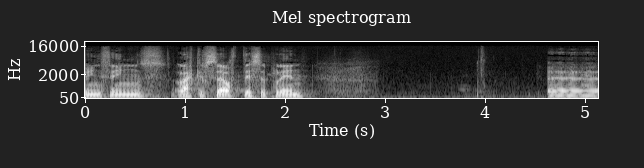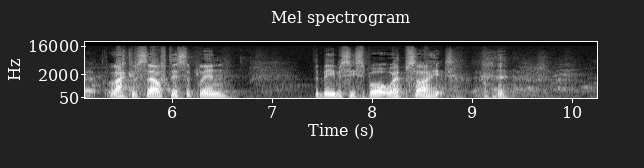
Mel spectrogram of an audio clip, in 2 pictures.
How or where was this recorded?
large echoing room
